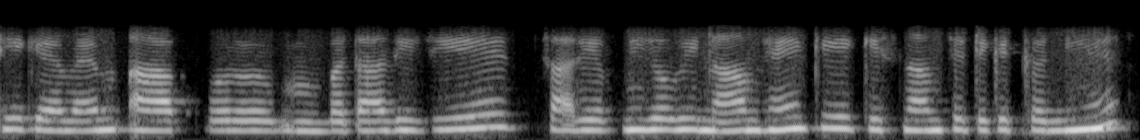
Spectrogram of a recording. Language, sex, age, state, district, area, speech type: Hindi, female, 18-30, Madhya Pradesh, Gwalior, rural, conversation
